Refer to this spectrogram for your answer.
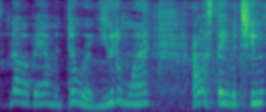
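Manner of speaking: teasing, ridiculing mock delivery. Telling a story about her partner and quoting what he said: mocking imitation of Mike. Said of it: "Your mocking me voice is crazy".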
